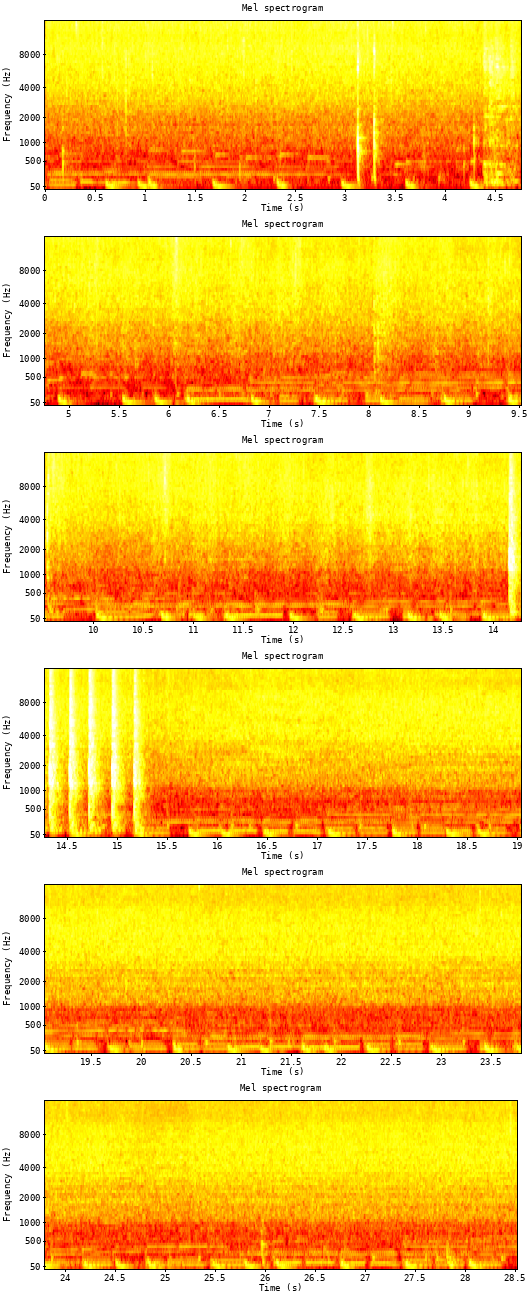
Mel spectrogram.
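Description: Chopped vegetables and flaked fish sizzling as they fry in a pan, stirred with a wooden spoon. About halfway through comes the loudest sound, a quick run of about six sharp knocks of the spoon against the pan.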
